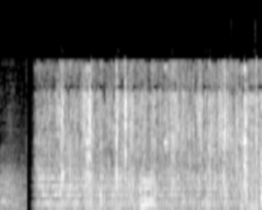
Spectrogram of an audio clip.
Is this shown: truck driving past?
no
